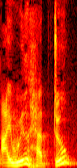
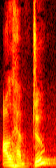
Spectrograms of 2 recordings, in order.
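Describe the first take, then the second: First: "I will" is said as two full words. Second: "I will" is shortened to one syllable.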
